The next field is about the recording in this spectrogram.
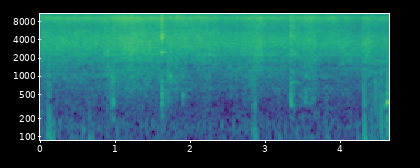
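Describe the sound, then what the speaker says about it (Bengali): Panch phoron spices are stirred in a little hot oil for an olive pickle, making a bright, hissing sizzle with occasional light scraping ticks from stirring, close and continuous. "দেব পাঁচফোড়ন, ভালো করে নেড়ে নেব"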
